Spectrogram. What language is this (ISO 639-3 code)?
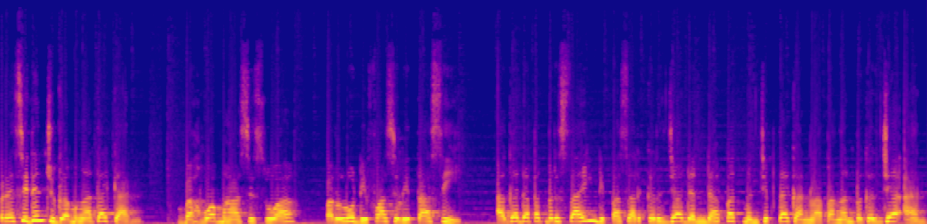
ind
